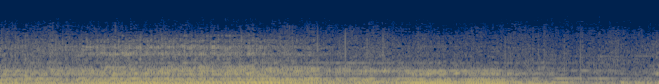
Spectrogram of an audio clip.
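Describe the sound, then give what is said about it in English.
A motorboat coming toward a boathouse in thick fog: its engine drones steadily with a deep, throbbing low rumble and layered humming tones, holding at a fairly constant moderate level throughout, with no voices. “There's a motorboat coming toward the boathouse now.”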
